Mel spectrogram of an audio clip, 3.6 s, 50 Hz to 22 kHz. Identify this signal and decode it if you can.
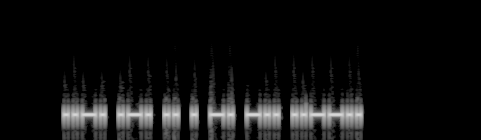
Morse code, heard as a keyed tone, about 34 wpm, 700 Hz. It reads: FRIEND?
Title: 4x Word-Spacing - Sentences from Top 300 Words - 35wpm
